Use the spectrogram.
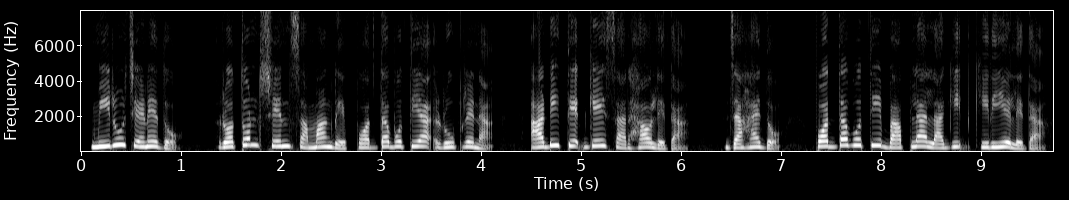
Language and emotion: Santali, neutral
